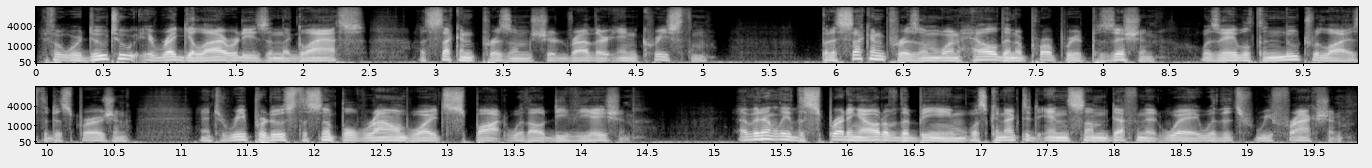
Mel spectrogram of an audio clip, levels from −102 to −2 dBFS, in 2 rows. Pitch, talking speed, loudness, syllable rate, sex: 115 Hz, 175 wpm, -19 LUFS, 5.7 syllables/s, male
